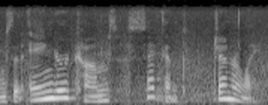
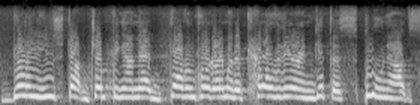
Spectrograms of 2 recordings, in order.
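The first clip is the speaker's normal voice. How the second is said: loud, high-pitched parental threat; angry scolding; 9 semitones higher, 7 dB louder than usual. Acted. Mother yells at son still jumping on the Davenport, furious scolding. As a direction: yell it at the child, patience used up. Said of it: "I'm getting really angry".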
